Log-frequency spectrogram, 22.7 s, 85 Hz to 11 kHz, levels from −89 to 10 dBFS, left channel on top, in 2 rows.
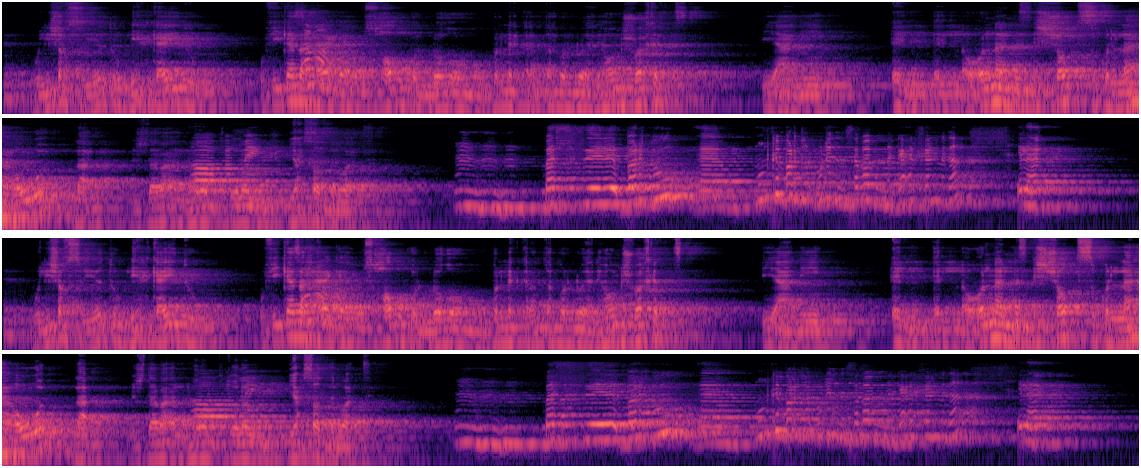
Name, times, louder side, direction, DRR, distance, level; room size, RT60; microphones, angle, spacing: voice 1, 0.3-2.0 2.6-6.6 7.6-8.2 8.9-11.8 12.1-12.2 12.6-14.9, right 1 dB, 50° right, 6 dB, 3.2 m, -29 dB
voice 2, 3.0-3.4 13.2-14.0 15.9-20.9 21.5-21.8, left 1 dB, 45° left, 5 dB, 3.6 m, -30 dB
29.5 x 15.0 x 9.6 m, 2.2 s
head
